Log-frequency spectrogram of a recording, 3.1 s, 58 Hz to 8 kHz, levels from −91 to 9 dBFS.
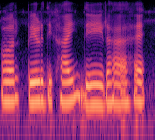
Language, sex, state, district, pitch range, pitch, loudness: Hindi, female, Jharkhand, Palamu, 200-225 Hz, 220 Hz, -14 LUFS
